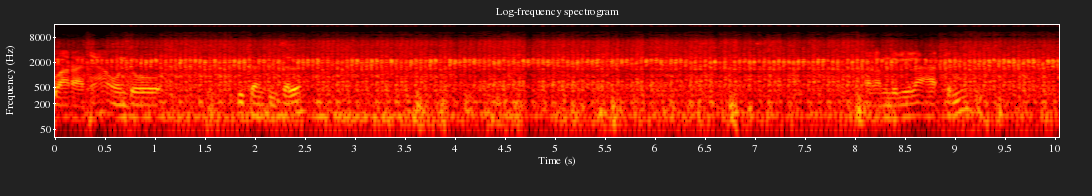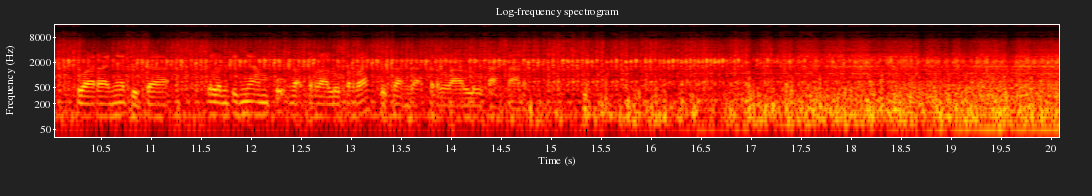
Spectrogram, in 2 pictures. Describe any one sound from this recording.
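An engine idles steadily close by.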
